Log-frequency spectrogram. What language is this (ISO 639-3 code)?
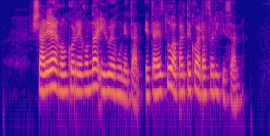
eus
